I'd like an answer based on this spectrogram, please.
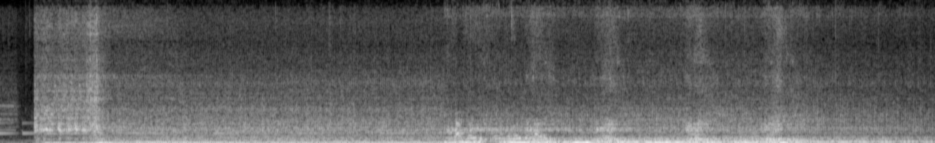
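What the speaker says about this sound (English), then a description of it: "Once the truck started" A truck engine cranks and fires after a starter solenoid repair, then settles into a steady rumbling idle with a brief revving stretch, heard close by with people talking faintly over it.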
